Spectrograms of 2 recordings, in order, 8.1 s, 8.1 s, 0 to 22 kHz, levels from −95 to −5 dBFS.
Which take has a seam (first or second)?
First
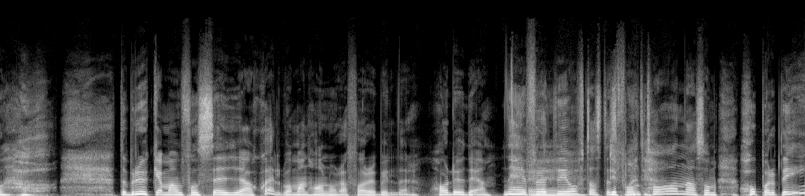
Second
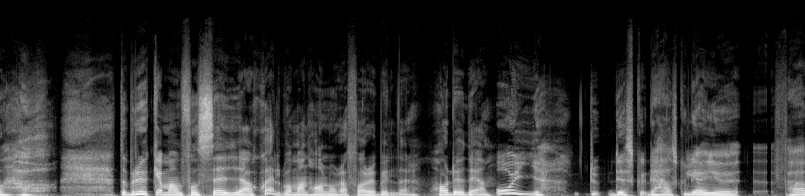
first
